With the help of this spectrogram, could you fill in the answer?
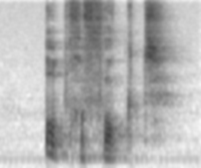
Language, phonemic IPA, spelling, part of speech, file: Dutch, /ˈɔpxəˌfɔkt/, opgefokt, adjective / verb, Nl-opgefokt.ogg
- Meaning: past participle of opfokken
